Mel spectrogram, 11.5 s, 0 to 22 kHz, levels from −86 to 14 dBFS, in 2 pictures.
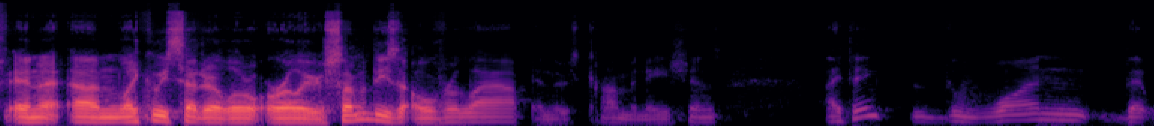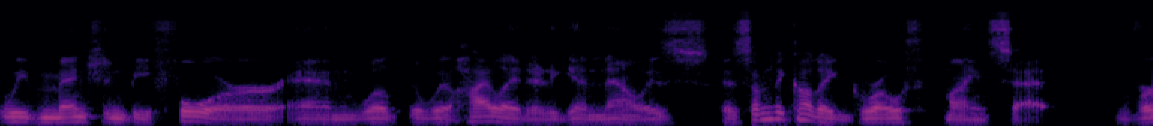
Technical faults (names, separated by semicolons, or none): Opus voice compression; zipper noise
